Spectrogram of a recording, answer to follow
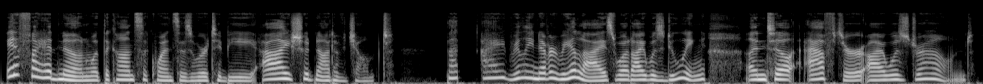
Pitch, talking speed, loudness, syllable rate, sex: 225 Hz, 175 wpm, -16 LUFS, 4.9 syllables/s, female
